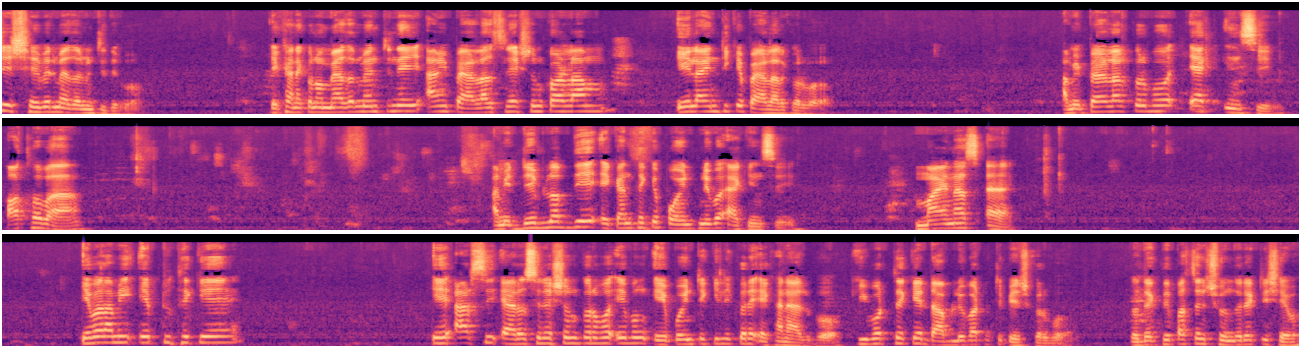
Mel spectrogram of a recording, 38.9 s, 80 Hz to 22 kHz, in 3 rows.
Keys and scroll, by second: 11.2 Down, 21.8 Down, 35.8 w.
